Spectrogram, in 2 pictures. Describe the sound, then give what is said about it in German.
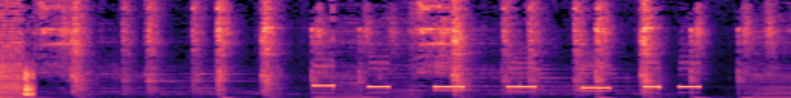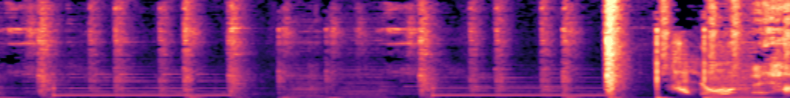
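A rapid sequence of touch-tone beeps as a phone number is dialed, short steady tones in quick succession, then a couple of longer held tones over a busy, music-like background. “Drum dachte ich, ruf doch einfach an, dann bist du nicht so allein.”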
